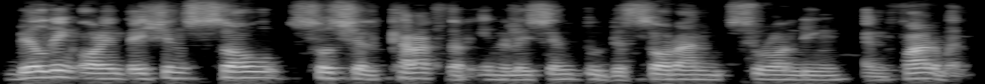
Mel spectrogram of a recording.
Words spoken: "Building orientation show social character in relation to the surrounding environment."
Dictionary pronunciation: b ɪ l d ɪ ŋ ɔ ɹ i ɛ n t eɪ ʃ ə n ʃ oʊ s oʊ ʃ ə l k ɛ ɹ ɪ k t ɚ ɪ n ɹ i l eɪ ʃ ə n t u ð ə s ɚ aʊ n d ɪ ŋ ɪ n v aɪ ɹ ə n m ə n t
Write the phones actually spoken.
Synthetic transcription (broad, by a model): b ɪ l d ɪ ŋ ɔ ɹ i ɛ n t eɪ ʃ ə n s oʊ s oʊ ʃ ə l k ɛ ɹ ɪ k t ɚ ɪ n ɹ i l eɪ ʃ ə n t u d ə s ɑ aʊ n d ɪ ŋ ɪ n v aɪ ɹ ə m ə n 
